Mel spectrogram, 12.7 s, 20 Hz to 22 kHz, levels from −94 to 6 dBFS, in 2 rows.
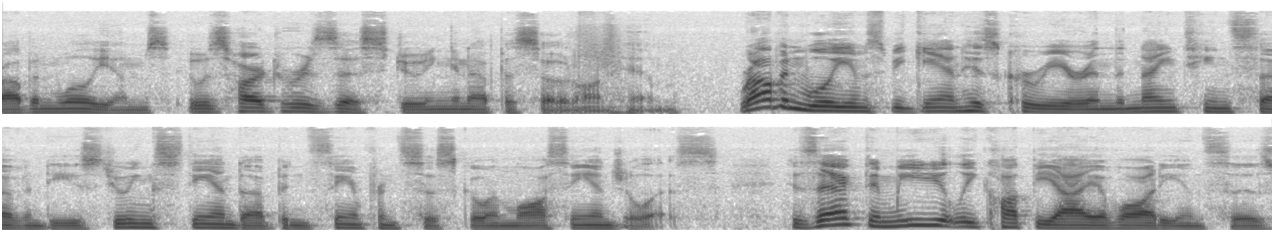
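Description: No technical faults occur at any point in the speech, so there is nothing to place in time order.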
